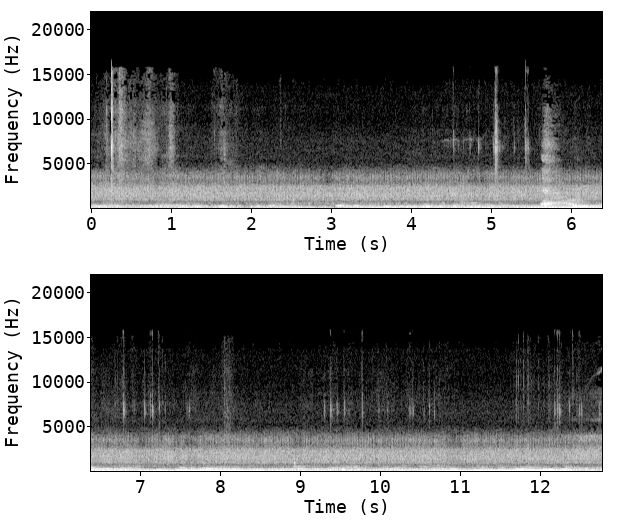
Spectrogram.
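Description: Faint background music from a television playing in the room, with steady low tones and a few brief voice-like sounds.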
